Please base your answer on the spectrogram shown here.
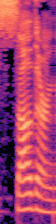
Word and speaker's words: southern: live in southern Canada now notice my pronunciation and listen to the difference I'll say it again I live in southern Canada I live in the south notice how that vowel change this only changes for southern and south there isn't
